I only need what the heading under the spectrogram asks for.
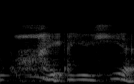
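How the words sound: The question sounds judgmental and annoyed. The speaker is frustrated that the listener is present. "it could have a judgmental tone that suggests I'm frustrated about something or annoyed"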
